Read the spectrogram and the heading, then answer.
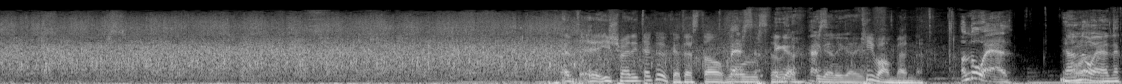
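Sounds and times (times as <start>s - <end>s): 
crowd applauding: 0.0s - 9.0s
speech: 5.6s - 11.2s.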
